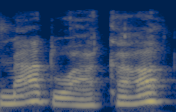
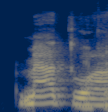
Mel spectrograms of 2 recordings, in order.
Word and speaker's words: Maduaka: And actually it's Maduaka because I am Nigerian, but we will give the... Wait, can you say it again? Maduaka. So our listeners know, so you know. Maduaka.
